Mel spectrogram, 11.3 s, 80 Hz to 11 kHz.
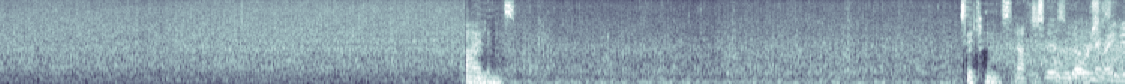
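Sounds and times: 
flowing water rushing: 0.0s - 11.2s
speech: 4.7s - 5.5s, 9.7s - 11.2s.

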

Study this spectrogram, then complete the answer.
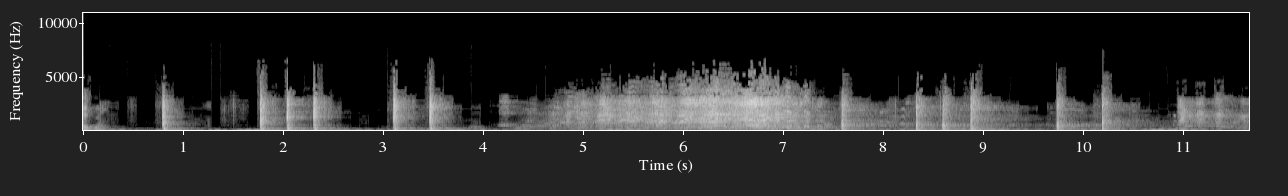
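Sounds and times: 
speech: 0.0s - 0.3s
sharp knocks on a building's door: 1.8s - 3.7s, 7.6s - 10.6s
people laughing: 4.1s - 8.6s, 10.7s - 11.6s.

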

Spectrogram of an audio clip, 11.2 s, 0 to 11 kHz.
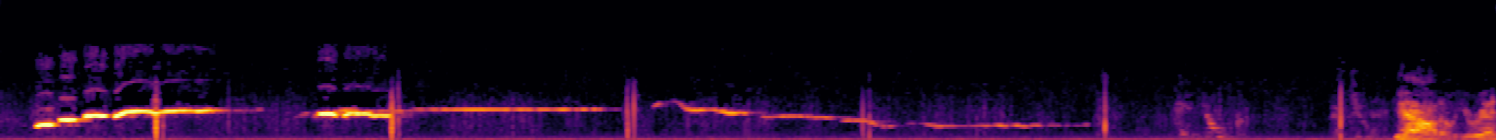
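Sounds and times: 
low steady hum: 0.0s - 11.2s
boy whistling a short tune to call his gang together: 0.2s - 8.2s
sharp clicks: 2.7s - 3.2s, 3.9s - 6.8s, 8.2s - 8.5s
speech: 10.5s - 11.2s.

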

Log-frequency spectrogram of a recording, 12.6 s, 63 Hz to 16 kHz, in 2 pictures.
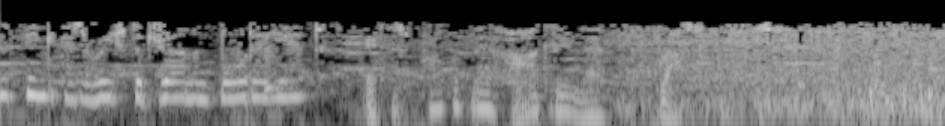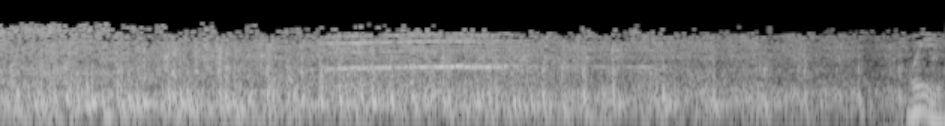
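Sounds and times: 
speech: 0.0s - 6.6s, 12.4s - 12.5s
express train clattering along the rails: 4.1s - 12.5s.

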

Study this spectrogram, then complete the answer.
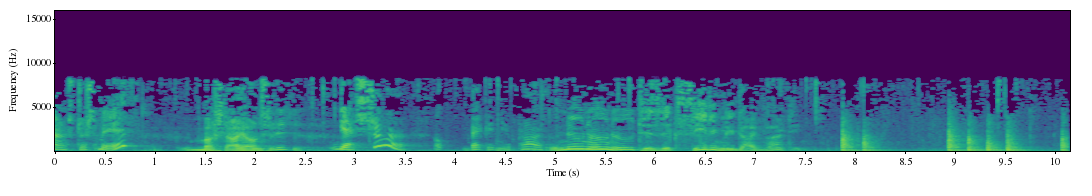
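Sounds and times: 
speech: 0.0s - 7.7s
knocking on an onion cellar door: 7.9s - 8.4s, 9.0s - 10.1s.

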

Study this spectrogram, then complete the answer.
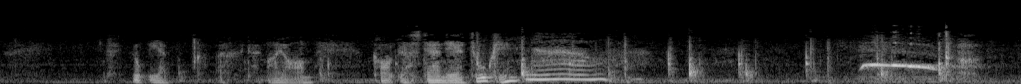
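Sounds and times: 
speech: 1.3s - 2.0s, 2.7s - 6.4s
owl hooting at night: 8.5s - 9.8s.

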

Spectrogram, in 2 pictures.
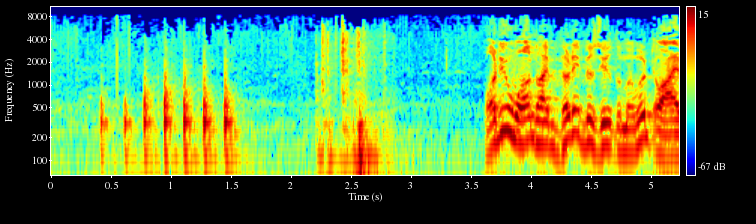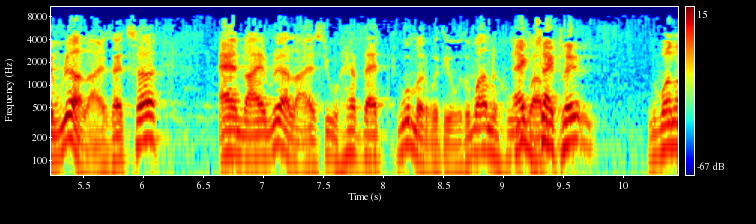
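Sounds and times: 
firm knocks on a wooden door: 0.4s - 1.6s
speech: 3.6s - 10.4s.

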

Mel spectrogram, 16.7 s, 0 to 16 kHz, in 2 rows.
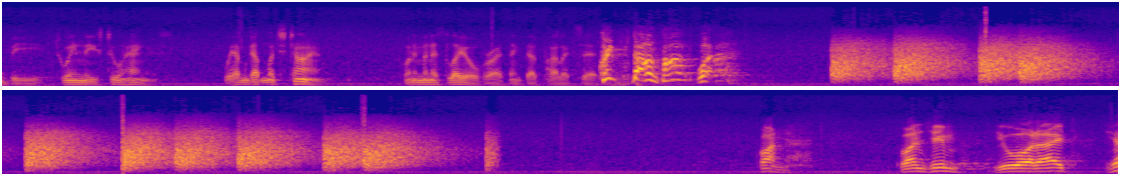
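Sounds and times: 
speech: 0.0s - 5.7s, 14.1s - 14.4s, 15.1s - 16.7s
gunshots fired at people between airport hangars: 6.2s - 12.2s.

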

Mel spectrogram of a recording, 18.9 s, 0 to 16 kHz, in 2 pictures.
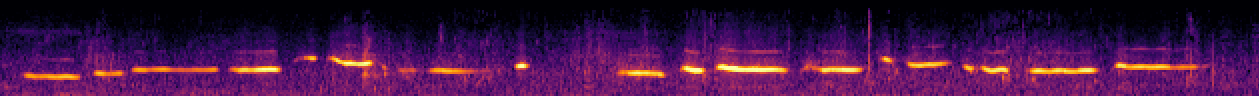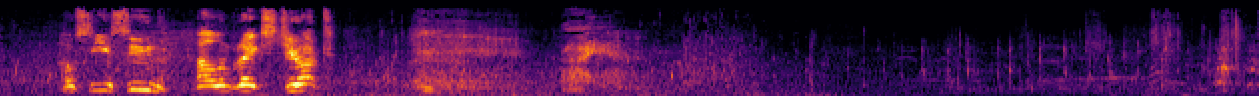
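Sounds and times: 
person whistling a wavering tune: 0.1s - 4.0s, 4.6s - 9.1s
speech: 10.0s - 12.0s, 12.6s - 12.9s.

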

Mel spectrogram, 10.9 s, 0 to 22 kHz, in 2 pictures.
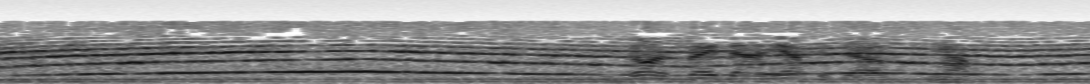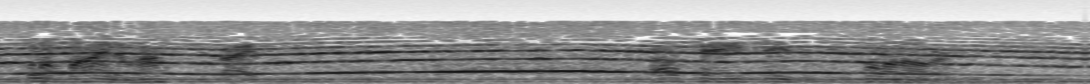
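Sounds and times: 
police car siren wailing: 0.0s - 10.8s
speech: 3.6s - 7.0s.

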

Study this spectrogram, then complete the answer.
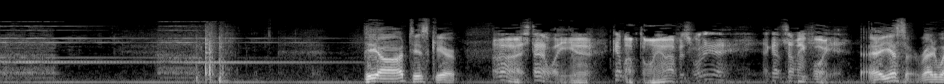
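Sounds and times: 
desk telephone bell ringing: 0.0s - 4.0s
speech: 3.6s - 9.4s.

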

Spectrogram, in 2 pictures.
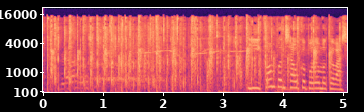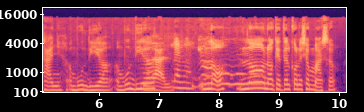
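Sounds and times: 
small group applauding: 0.0s - 5.2s
speech: 3.5s - 10.1s.

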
